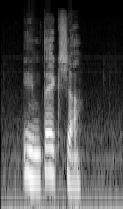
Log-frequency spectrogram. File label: karuk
